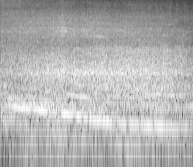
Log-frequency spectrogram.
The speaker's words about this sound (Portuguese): o jovem piloto monegasco fez exatamente o mesmo percurso do traçado de corrida, saiu do cassino e já começou a acelerar forte na descida para a curva Mirabô alta direita.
